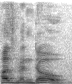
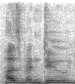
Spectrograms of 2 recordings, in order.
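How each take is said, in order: First: The last word has an oh vowel, like dough. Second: The last word has an oo vowel, like too. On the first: The speaker calls it right. "You pronounced the do like dough" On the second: The speaker calls it wrong. "not do"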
